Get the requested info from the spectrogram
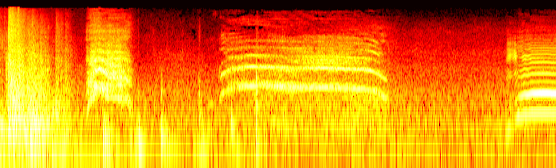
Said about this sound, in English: It's a goat. It's not a goat. It's an evil succulus from the depths of hell. Look at its eyes. Go on, goat. Shoo.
